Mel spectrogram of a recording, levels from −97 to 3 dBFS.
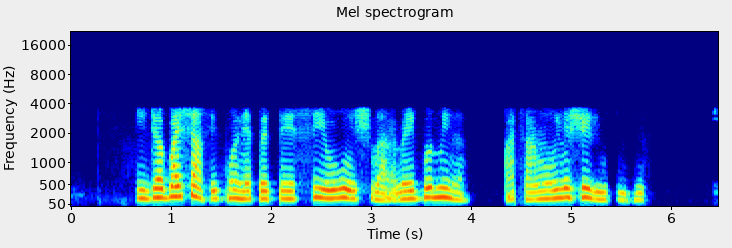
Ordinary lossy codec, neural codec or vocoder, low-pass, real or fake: none; codec, 24 kHz, 0.9 kbps, WavTokenizer, medium music audio release; 3.6 kHz; fake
